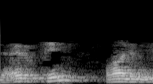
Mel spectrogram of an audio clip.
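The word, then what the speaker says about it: لعرقٍ ظالمٍ: والرواية كما يقول ابن الأثير: ليس لعرق ظالم الحق، يعني هكذا جاء في الرواية ولا تنطق ليس لعرق ظالم الحق لكن لعرق ظالم بالتنوين،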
